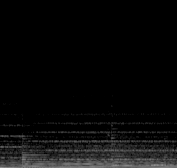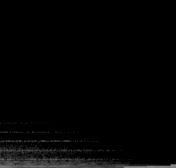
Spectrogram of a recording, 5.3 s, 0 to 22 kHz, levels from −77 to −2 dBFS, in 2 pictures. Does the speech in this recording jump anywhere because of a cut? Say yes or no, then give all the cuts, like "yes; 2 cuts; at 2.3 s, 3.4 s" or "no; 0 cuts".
no; 0 cuts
